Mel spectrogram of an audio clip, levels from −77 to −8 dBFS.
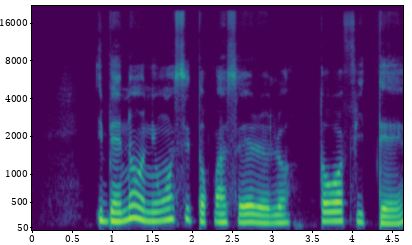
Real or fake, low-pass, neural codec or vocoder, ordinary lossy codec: fake; none; autoencoder, 48 kHz, 128 numbers a frame, DAC-VAE, trained on Japanese speech; none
